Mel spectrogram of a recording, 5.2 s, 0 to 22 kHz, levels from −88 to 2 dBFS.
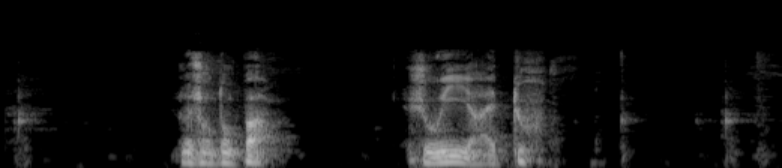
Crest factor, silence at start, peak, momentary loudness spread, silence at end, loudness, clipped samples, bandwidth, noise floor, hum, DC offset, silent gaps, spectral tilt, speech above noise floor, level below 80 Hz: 26 dB; 0.1 s; -10 dBFS; 17 LU; 0.35 s; -31 LUFS; under 0.1%; 7.6 kHz; -84 dBFS; none; under 0.1%; 0.97-1.05 s, 2.16-2.21 s, 2.34-2.40 s, 4.50-4.59 s; -6 dB/octave; 53 dB; -60 dBFS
